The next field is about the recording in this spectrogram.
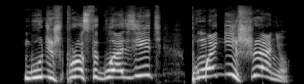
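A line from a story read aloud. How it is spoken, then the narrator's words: Impatient shout. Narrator (Russian): нетерпеливо крикнул Шунь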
